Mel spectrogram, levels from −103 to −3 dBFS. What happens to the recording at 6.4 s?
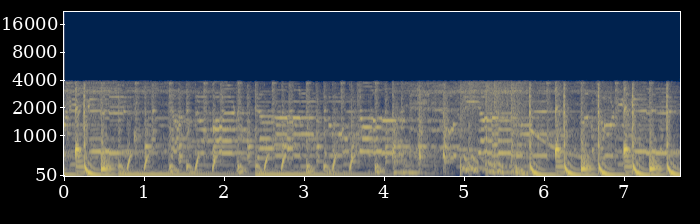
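Nothing goes wrong at 6.4 s; the audio plays through that moment intact.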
